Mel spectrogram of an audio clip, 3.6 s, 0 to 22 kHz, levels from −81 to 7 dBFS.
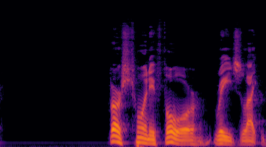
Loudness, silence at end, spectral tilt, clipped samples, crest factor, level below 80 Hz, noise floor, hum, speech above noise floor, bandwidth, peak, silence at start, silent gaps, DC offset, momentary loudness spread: -21 LUFS; 0 s; -7 dB/octave; under 0.1%; 18 dB; -46 dBFS; -70 dBFS; 60 Hz at -45 dBFS; 50 dB; 12 kHz; -6 dBFS; 1.45 s; none; under 0.1%; 5 LU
